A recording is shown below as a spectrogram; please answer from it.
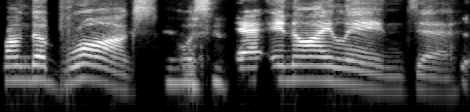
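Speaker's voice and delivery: loud, slow, high mock New York accent; mocking rough New York accents, New York accent. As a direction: ham up a tough New York local. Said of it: "rough New York accents like that".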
